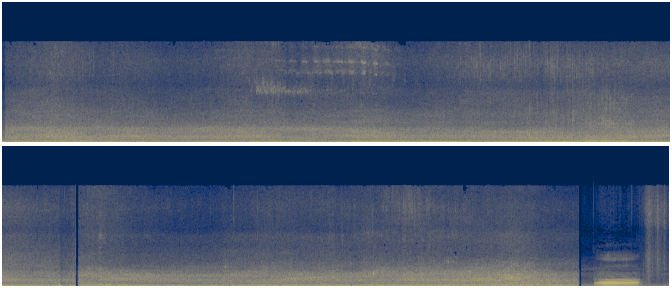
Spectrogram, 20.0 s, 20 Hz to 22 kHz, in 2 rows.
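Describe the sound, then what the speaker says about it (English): A school bus with a naturally aspirated gas V8 drives along a Montreal street, its low engine rumble blending with steady traffic and road noise that holds throughout, and a brief rising whine near the end. "Naturally aspirated, gas powered V8, baby."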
